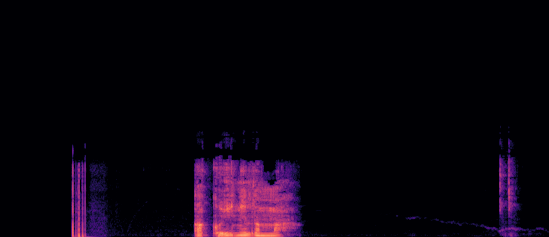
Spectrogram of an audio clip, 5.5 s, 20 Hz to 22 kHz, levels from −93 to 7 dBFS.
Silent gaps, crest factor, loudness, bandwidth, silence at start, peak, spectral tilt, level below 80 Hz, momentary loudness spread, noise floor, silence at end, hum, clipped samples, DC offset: none; 24 dB; -21 LUFS; 7.6 kHz; 0.75 s; -2 dBFS; -5.5 dB/octave; -56 dBFS; 24 LU; -88 dBFS; 2.55 s; none; under 0.1%; under 0.1%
